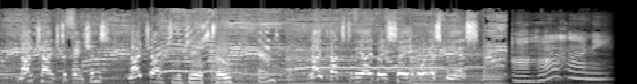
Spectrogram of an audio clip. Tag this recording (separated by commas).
Speech, Music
